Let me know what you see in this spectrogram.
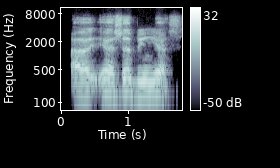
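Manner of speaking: talking around a mouthful of food. Answering a question about paying a fine, talking while chewing. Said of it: "Are you eating".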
